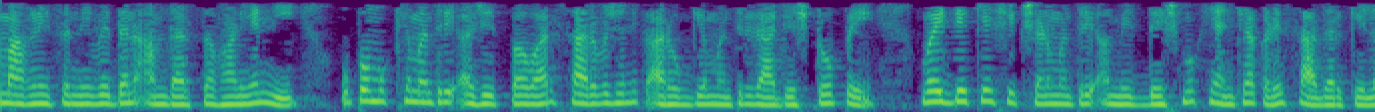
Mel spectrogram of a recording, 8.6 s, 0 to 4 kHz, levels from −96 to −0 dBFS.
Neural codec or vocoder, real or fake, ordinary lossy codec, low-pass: none; real; MP3, 32 kbps; 3.6 kHz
